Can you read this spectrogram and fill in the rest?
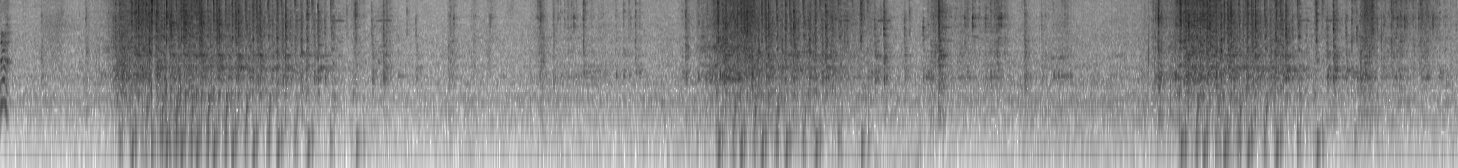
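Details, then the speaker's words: Abandoned Generac generator: three separate pull-start bursts, each a quick ragged whirr that dies away without catching. Owner says it's not getting any fuel; cranking no-start. "Alright. I'd say it's not getting any juice. Ah well."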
